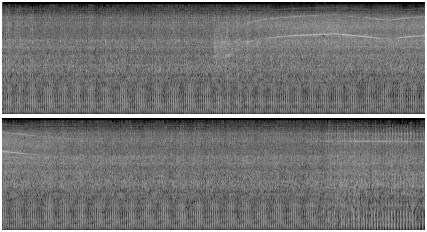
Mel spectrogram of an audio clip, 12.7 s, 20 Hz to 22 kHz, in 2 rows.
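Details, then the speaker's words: 1980 Montgomery Wards 2200 W generator, Briggs & Stratton 5HP, after NOS block swap and carb rebuild, air breather off; single-cylinder engine holds even buzzing speed with steady governor: running smoothly and normally. "take the air breather also you can see the governor kicking in and everything so it's working right now"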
